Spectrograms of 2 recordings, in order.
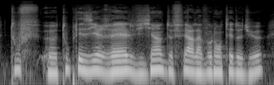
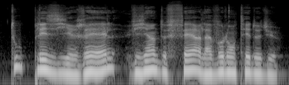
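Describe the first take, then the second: The two takes are said the same way.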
